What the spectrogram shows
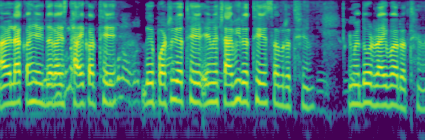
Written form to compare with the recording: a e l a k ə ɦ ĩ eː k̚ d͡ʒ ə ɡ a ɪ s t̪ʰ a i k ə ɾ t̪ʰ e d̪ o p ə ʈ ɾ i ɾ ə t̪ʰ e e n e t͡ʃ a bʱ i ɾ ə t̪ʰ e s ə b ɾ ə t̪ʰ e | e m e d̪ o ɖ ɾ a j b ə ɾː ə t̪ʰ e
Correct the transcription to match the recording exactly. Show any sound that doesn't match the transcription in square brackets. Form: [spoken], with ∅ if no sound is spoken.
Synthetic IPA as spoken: a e l a k ə ɦ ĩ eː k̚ d͡ʒ ə ɡ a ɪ s t̪ʰ a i k ə ɾ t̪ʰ e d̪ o p ə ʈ ɾ i ɾ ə t̪ʰ e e [m] e t͡ʃ a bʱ i ɾ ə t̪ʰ e s ə b ɾ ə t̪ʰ e | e m e d̪ o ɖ ɾ a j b ə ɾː ə t̪ʰ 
